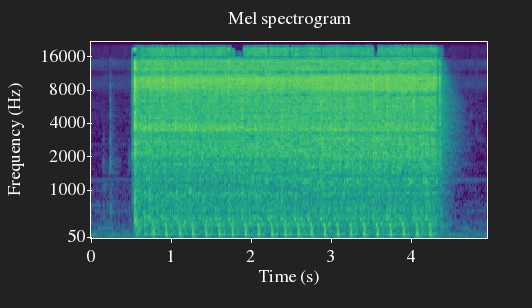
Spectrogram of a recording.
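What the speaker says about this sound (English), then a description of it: "now the spark plug's out, and listen to how it turns over" A Honda Spree scooter engine is cranked by its starter with the spark plug removed for about four seconds, a fast, even mechanical chugging that never catches, then spins down and stops.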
